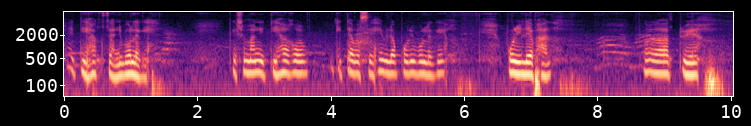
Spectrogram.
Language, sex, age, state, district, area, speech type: Assamese, female, 60+, Assam, Goalpara, rural, spontaneous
